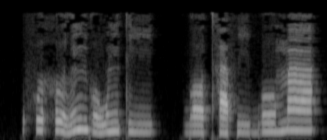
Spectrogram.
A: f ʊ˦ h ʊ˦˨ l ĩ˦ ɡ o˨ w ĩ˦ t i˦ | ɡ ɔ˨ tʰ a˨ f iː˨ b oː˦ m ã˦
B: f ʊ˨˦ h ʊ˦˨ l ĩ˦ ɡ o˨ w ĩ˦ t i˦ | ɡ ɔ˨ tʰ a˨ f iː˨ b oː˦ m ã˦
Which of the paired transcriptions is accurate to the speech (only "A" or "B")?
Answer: A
